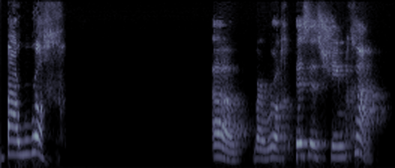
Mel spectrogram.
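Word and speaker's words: ברוך: So that is often at the end of a word to get you that ha sound at the end of a word, like in the word Baruch, the beginning of a blessing.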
